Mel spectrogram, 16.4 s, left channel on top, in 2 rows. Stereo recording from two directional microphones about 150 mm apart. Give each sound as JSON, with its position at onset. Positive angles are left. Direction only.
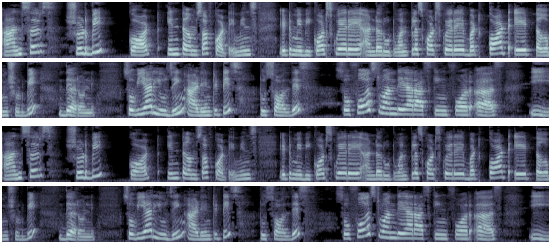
{"t": 0.0, "sound": "speech", "side_deg": -25}
{"t": 9.1, "sound": "speech", "side_deg": -30}
{"t": 10.2, "sound": "a woman's voice", "side_deg": -25}
{"t": 13.3, "sound": "speech", "side_deg": -50}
